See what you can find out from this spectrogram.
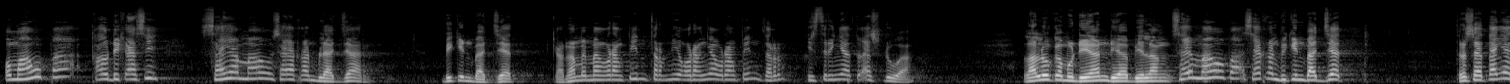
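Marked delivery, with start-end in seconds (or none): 0.1-5.2 high-pitched imitation of an eager woman; eager wife. Wife agreeing to her pastor's budget proposal, imitated eagerness. 11.7-13.4 much higher, imitated female voice; eager wife. Wife promising her pastor a budget, imitated eagerness.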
